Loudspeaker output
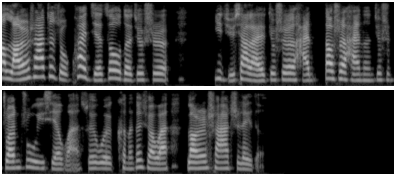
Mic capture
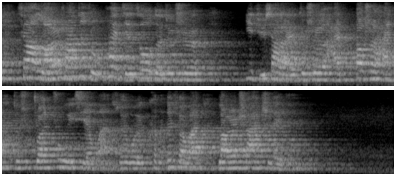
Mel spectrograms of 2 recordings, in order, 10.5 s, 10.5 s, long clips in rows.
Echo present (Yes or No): Yes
